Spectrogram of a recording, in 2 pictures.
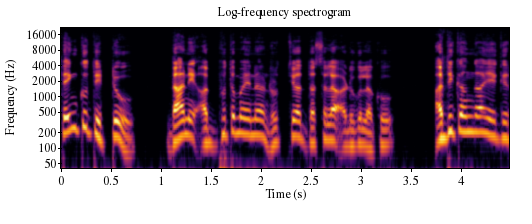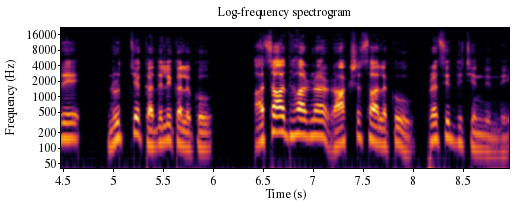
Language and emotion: Telugu, neutral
